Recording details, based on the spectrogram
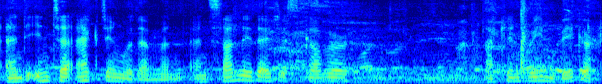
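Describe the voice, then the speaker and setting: A middle-aged or older man with a Swiss accent, talking reflectively and haltingly in an interview style about his own work. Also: mid-range voice, a loud crowd. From Switzerland. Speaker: youth retreat founder. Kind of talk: interview-style personal talk.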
